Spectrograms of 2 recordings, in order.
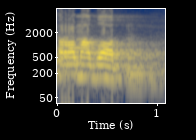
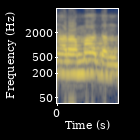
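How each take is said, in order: First: It is said with the Arabic pronunciation. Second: It is said with the everyday Indonesian pronunciation. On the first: This is how it is said in Arabic and the Quran. The speaker calls it right. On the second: This is the local way of saying it. The speaker calls it wrong. "bukan Ramadan"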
